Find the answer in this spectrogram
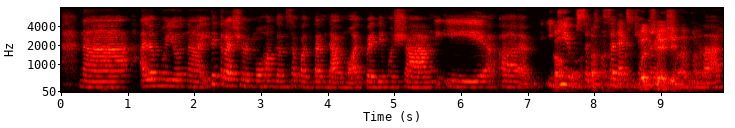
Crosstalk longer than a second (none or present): present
